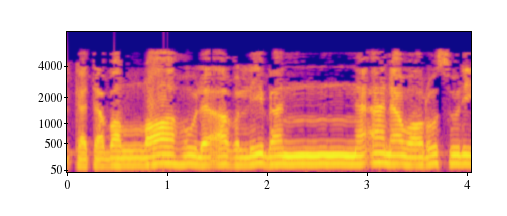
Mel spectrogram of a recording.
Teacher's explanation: لكن لو فرض أنك ترى تقف تقول أنا إذا وصلت تحذف الألف فتقول كتب الله لأغلبن أنا ورسلي كأنك تضع فتحة فقط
